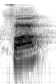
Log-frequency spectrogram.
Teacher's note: نچلے ہونٹ کا اندرونی حصہ جب سامنے کے اوپری 2 دانتوں کے کنارے سے ملتا ہے تب ادا ہوتا ہے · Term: حروف شفویہ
